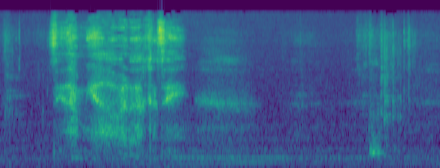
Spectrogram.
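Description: A man whispering a few words, from about half a second in to nearly two seconds, then a short breathy sound near the end.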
